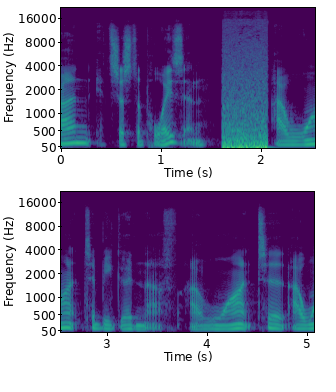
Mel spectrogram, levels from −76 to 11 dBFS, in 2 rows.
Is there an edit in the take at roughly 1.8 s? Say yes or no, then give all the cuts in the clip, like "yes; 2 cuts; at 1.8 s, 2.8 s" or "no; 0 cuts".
yes; 1 cut; at 1.8 s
